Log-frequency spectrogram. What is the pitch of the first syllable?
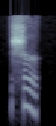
falling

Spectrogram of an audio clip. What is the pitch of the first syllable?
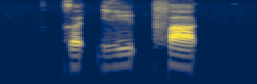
low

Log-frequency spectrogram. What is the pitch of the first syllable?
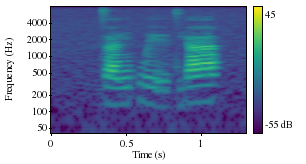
rising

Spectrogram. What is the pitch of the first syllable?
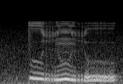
falling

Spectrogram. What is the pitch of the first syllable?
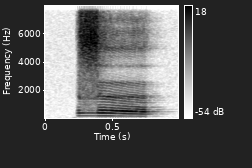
low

